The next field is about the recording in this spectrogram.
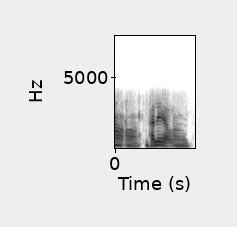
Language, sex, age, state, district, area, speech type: Assamese, female, 18-30, Assam, Sivasagar, rural, conversation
